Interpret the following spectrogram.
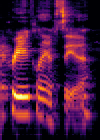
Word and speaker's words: preeclampsia: So my question for you is, what are some signs of preeclampsia? I'm saying it right? Yeah, preeclampsia.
